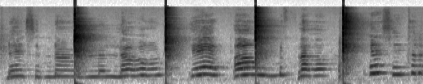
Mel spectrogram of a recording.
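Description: A voice singing a bouncy melody, punctuated by sharp snaps that keep a steady beat, four of them, a little under a second apart.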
